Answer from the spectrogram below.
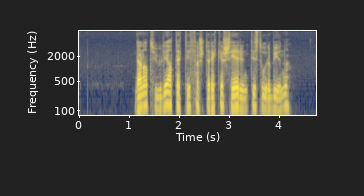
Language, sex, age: Norwegian, male, 38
